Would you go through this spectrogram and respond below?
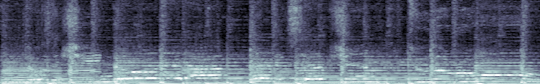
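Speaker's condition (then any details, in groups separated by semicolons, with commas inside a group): No condition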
